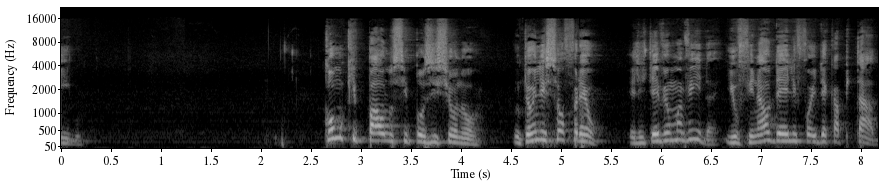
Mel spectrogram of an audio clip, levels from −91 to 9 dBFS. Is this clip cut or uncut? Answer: uncut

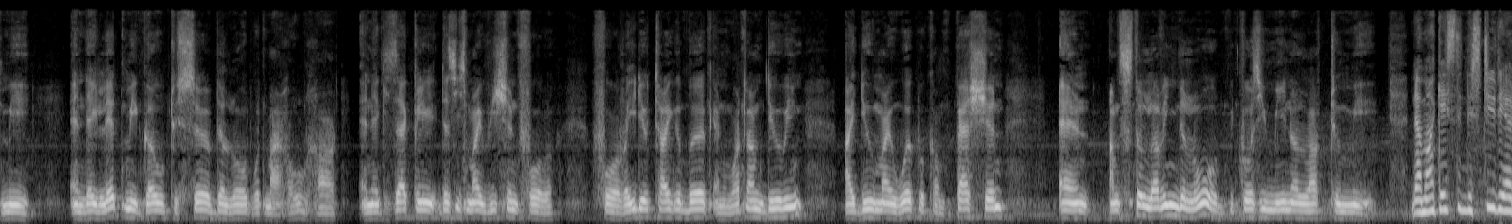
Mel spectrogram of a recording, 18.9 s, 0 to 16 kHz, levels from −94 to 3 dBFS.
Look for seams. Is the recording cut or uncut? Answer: uncut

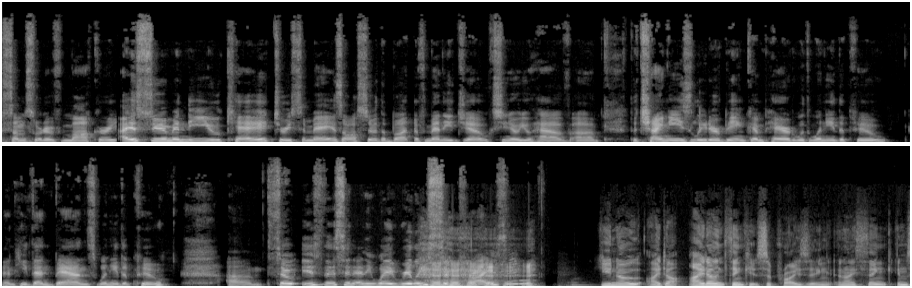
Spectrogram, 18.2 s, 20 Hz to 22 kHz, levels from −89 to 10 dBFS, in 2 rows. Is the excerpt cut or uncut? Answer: cut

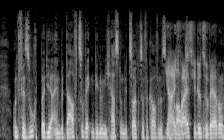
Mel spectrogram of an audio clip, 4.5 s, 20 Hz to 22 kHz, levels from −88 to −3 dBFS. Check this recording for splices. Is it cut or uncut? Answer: uncut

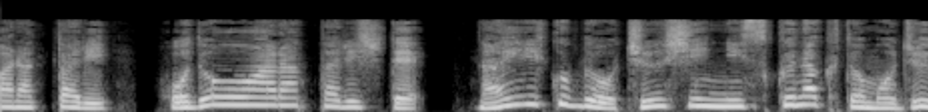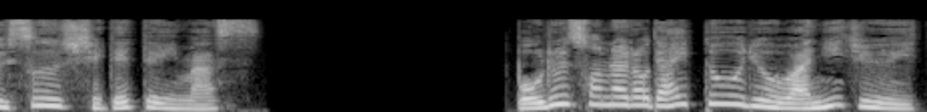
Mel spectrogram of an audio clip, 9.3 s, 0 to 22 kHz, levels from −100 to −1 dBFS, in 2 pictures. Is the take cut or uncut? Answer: cut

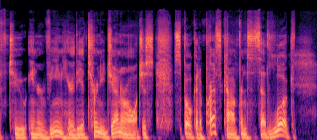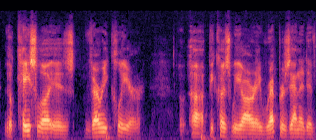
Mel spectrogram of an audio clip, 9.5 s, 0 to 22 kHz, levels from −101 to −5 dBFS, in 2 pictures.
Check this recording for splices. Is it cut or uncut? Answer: cut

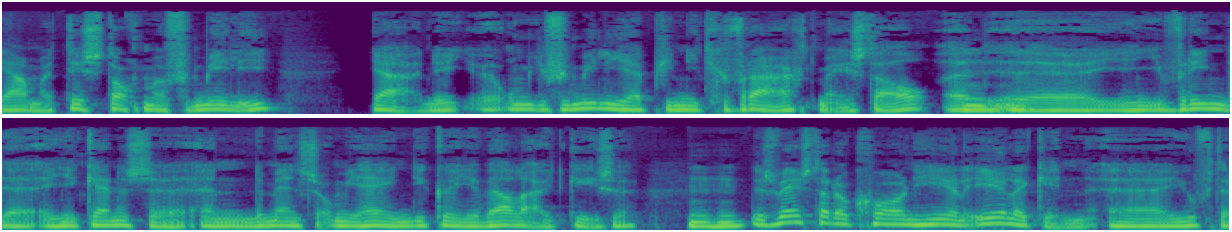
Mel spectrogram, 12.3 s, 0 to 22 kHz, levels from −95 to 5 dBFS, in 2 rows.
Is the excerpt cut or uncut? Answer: uncut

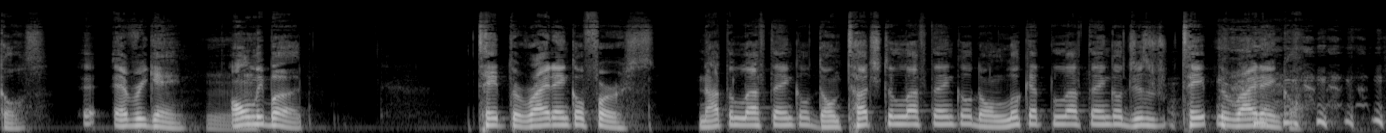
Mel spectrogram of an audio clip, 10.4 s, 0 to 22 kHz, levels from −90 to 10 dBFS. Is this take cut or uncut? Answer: uncut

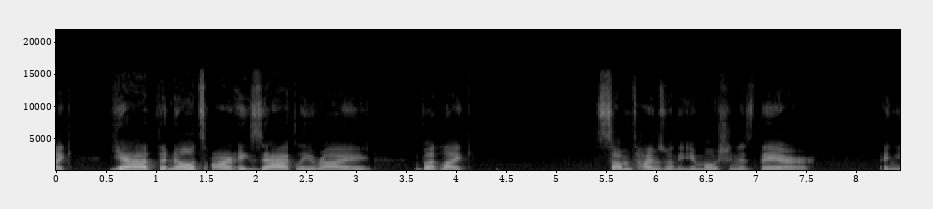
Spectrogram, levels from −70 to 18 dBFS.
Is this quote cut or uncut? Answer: uncut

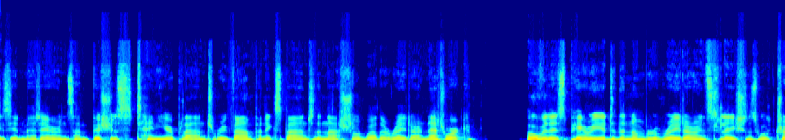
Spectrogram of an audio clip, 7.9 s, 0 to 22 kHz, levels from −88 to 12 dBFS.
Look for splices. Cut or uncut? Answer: uncut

